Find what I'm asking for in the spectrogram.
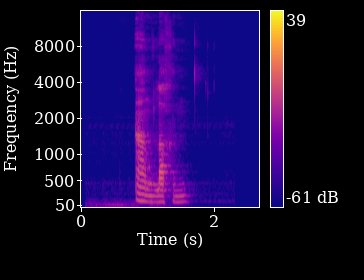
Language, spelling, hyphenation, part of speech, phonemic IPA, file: Dutch, aanlachen, aan‧la‧chen, verb, /ˈaːnlɑxə(n)/, Nl-aanlachen.ogg
- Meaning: 1. to smile at 2. to smile on, to be beneficial or favourable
